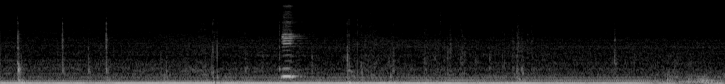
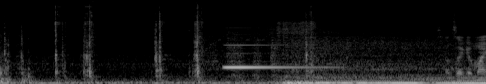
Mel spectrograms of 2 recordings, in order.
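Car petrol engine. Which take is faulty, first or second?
second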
